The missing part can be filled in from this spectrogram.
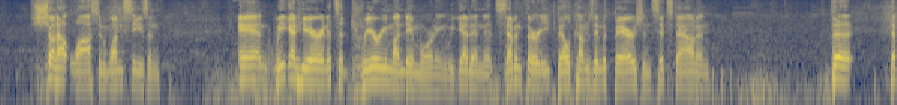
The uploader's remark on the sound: Live at The Harp at Gillette Stadium before Army-Navy.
